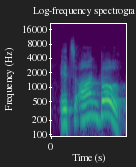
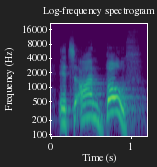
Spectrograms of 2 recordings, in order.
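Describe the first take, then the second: First: Repeated with lighter stress, falling on "both"; softer echo. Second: Louder and slow, "both" hit hard; emphatic stress on both. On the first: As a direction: echo it back more gently. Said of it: "teacher repeats the point". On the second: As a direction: punch "both" as the key point. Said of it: "teacher drives home the point". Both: Shown as a demonstration.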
